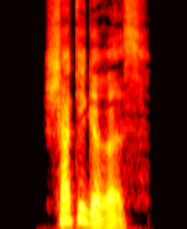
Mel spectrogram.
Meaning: strong/mixed nominative/accusative neuter singular comparative degree of schattig
- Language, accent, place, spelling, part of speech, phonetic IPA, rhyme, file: German, Germany, Berlin, schattigeres, adjective, [ˈʃatɪɡəʁəs], -atɪɡəʁəs, De-schattigeres.ogg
